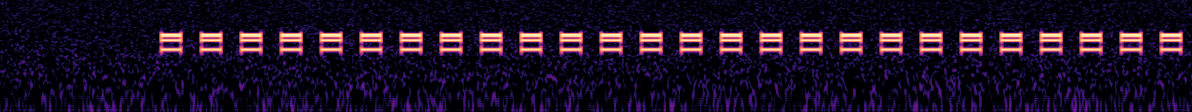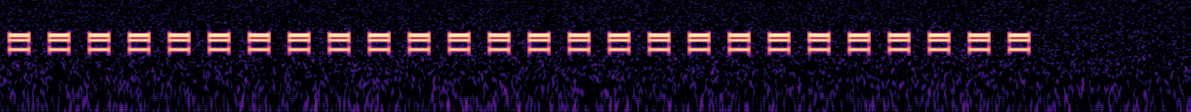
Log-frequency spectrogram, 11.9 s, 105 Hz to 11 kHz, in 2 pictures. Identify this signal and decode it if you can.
Telephone call progress tone (North American plan), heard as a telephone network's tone, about 1400, 2050, 2450, 2600 Hz, 0.1 s on and 0.1 s off. Off-hook warning tone.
